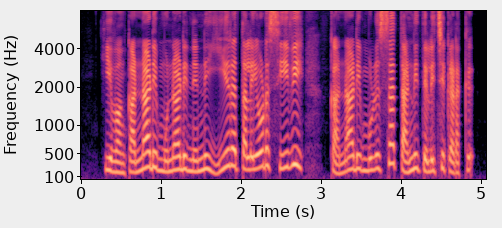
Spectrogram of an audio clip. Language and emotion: Tamil, disgusted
